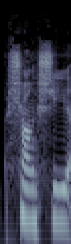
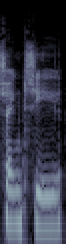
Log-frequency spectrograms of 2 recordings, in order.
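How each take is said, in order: First: The name is said with Chinese-style vowels. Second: The name is said with Americanized vowels. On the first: The speaker calls it right. "I keep correcting myself on that because I want to be saying it right" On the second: The speaker calls it wrong. "the Americanized version of it"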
